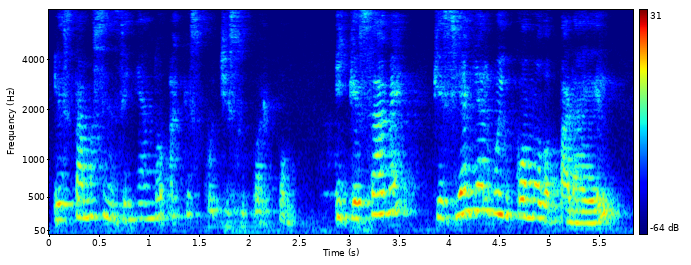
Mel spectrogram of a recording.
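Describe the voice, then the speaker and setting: Female psychologist guest, earnest and explanatory, low mellow tone, miked from a distance in an echoey room. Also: animated, normal speed. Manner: earnest, explanatory, asks rhetorical questions. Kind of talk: interview on a talk show. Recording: roomy sound from a distance.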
